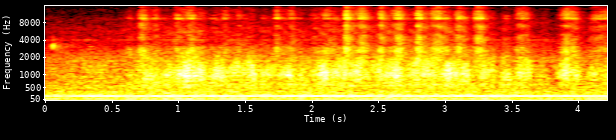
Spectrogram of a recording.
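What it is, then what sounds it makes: Colored pencil on paper coloring page. A pink colored pencil is rubbed slowly across a flat paper coloring book page while coloring. Soft, papery scratching strokes repeat in an uneven rhythm, rising and fading over a steady low hum.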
